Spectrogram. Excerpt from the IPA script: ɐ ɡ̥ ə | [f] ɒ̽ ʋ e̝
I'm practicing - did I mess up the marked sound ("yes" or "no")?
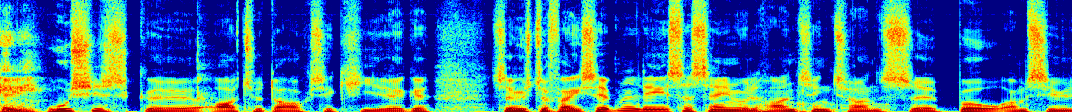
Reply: yes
